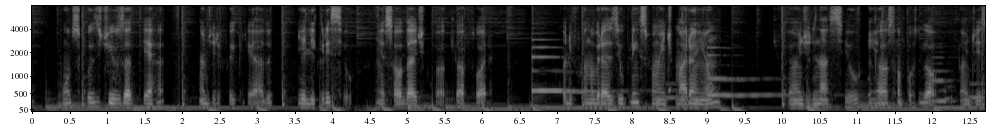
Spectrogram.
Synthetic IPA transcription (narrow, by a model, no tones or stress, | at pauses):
põnt̪ʊ̥spozit͡ʃivʊzat̪ɛɦɐõnd͡ʒɪelɪfojkɾia̰d̪ʊɪelɪkɾesḛw | ḭ̃ɐsawd̪ad͡ʒɪkkiwa̰flɔ̰ɾɐ | kalifkonʊbɾaziwpɾĩsi̥pawmẽnt͡ʃɪũmaɾɐ̃ɲɐ̃w̃ | kɪ̥fojõnd͡ʒɪelɪnasewẽj̃ɦelasɐ̃w̃ɐpoɾt̪uɡa̰wõd͡ʒɪe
